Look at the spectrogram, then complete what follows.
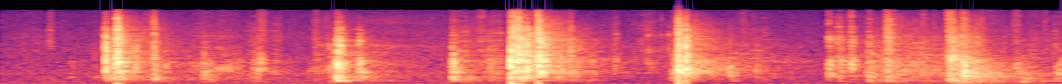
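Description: Sharp clacks and knocks from the metal drawers of a rolling tool chest being shut and pulled open, with tools shifting inside. The knocks come about one a second and closer together near the end.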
